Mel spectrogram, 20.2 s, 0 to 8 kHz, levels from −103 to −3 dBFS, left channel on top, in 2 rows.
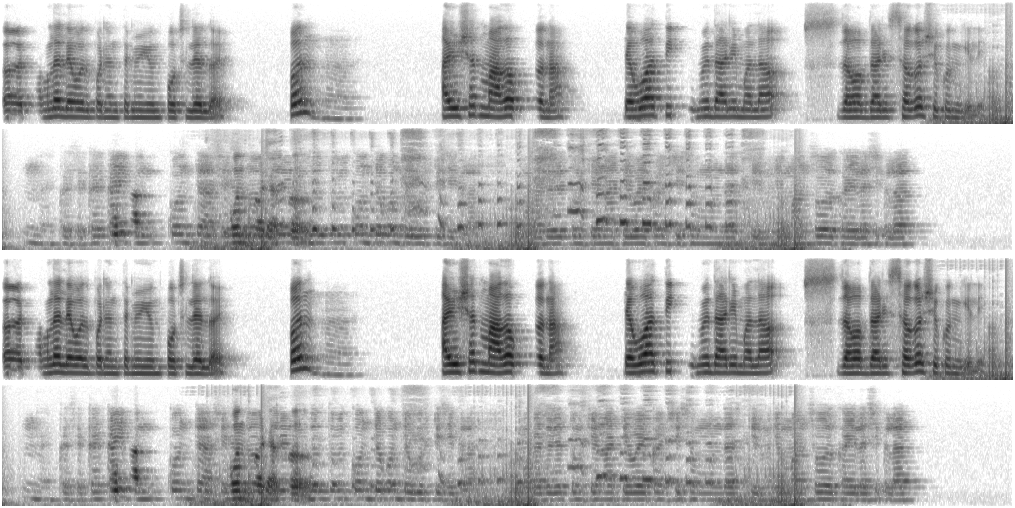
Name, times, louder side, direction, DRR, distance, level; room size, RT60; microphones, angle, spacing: voice 1, 0.0-2.2 2.9-3.1 4.4-5.6 6.2-6.6 6.9-9.8 12.4-13.2, right 4 dB, 30° right, 0.4 m, -24 dB
voice 2, 3.1-3.4 4.6-4.7 6.2-6.4 10.3-19.1, right 1 dB, 60° right, 3.1 m, -41 dB
sound 1, 9.2-11.2 11.9-13.8 14.5-16.5 17.2-18.5, right 1 dB, 80° right, 1.2 m, -39 dB
Laughter, 12.1-17.6, left 5 dB, 90° left, 1.0 m, -37 dB
10.5 x 4.8 x 3.7 m
head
